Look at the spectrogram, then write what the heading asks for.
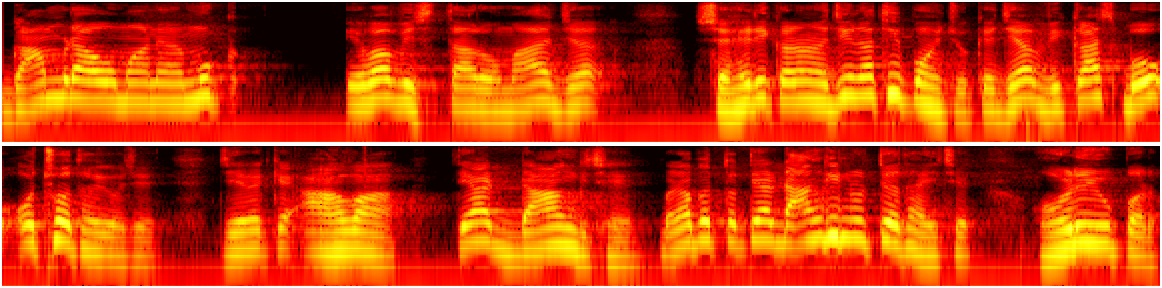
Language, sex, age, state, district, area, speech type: Gujarati, male, 18-30, Gujarat, Surat, urban, spontaneous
